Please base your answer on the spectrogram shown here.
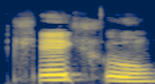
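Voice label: "klieklu" nominative, Archi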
